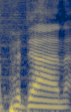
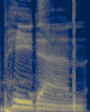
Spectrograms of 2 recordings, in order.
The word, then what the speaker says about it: Pedan: Let's go Pedan as in pedantic, not Pedan as in the other thing.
